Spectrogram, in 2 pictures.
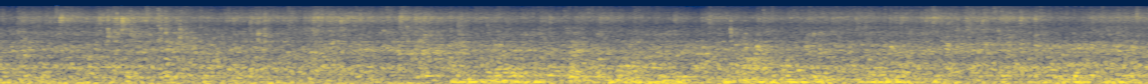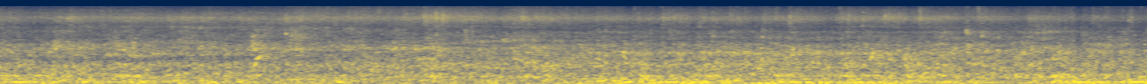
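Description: Heavy rain falling steadily on pavement and the surroundings, an even rushing hiss with a low hum underneath.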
